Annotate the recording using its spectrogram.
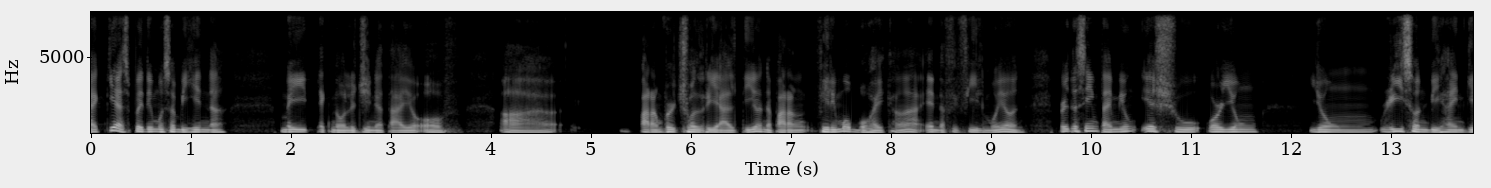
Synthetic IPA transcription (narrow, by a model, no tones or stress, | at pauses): k̪̚jɛspwɛd̪ɪmosɐbiːhɪnːɐ | mɐjt̪ɛk̚no̞ːlod͡ʒinɐt̪aːjo̰ʔof | ʔɐ | paːɾɐŋvɛɹt͡ʃuɐlɾɪaːlɪt̪ijonːɐpaːɾɐŋfiːlɪŋmo̞buɦɐjkɐŋaʔɛnːɐfifilmojo̞n | fɛɹɐt̪̚d̪ɐsej̃mt̪ajmjʊŋʔɪʃuʔoɹjʊŋ | jʊŋɹiːsonbɪɦajnd̪ɡ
